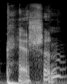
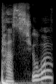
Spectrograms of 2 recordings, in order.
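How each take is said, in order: First: The word is pronounced the English way. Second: The word is pronounced the German way. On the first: The speaker calls it right. "sondern Passion" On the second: The speaker calls it wrong. "englisch ausgesprochen nicht Passion"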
